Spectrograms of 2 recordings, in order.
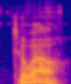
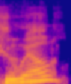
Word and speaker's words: Tooele: Figure out how this one's pronounced. T as in Tom, Oole. Toel. What about you, AJ? Something similar. Kale's got it. Tuel? Tooele.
